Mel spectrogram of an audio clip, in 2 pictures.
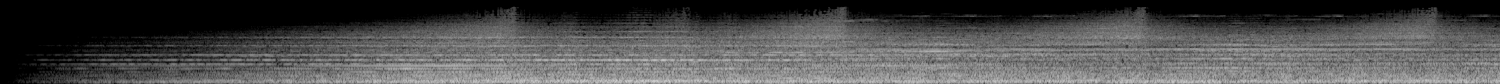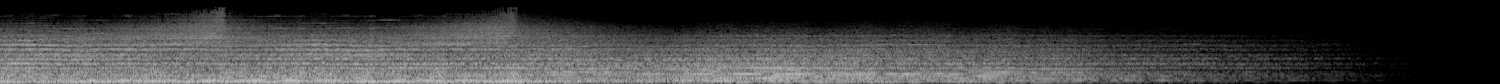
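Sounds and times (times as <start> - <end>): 
eerie orchestral music: 2.2 - 27.3.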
